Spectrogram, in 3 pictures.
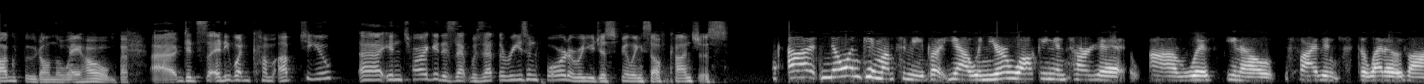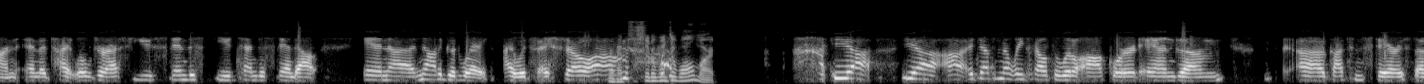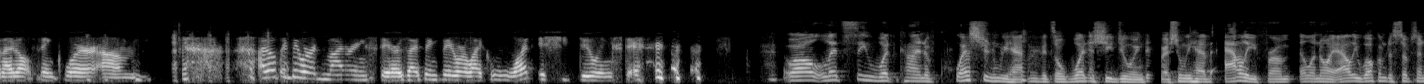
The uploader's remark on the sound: Soap Central Live opens the phone lines to fans.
